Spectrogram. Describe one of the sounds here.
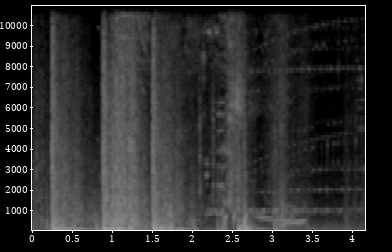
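Gunfire bursts out in quick loud shots.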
